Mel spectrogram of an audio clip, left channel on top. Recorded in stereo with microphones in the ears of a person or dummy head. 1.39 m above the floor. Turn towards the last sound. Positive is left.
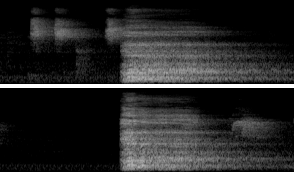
turn(degrees=-55)  # may be behind; listen again after turning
